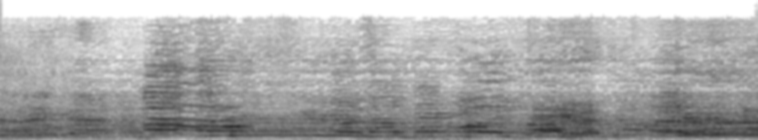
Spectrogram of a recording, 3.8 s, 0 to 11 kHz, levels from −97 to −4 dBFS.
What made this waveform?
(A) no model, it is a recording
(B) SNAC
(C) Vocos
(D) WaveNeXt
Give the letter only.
B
